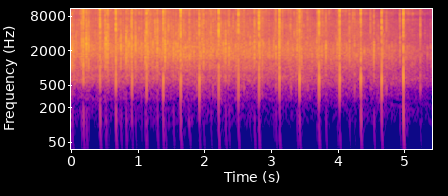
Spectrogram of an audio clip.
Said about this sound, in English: Let's give a crazy round of applause for all the mature people. Yeah.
